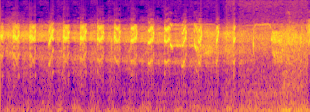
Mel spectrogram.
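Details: Swiftlet calling sound meant to attract birds in the rainy season: high twittering chirps repeated quickly and fairly evenly, nearly three per second, over a faint low hum.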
